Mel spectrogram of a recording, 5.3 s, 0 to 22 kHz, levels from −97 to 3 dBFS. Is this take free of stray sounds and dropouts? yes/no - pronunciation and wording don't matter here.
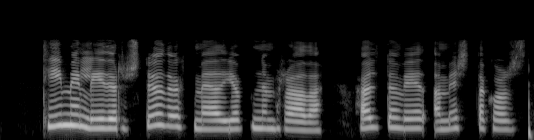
yes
